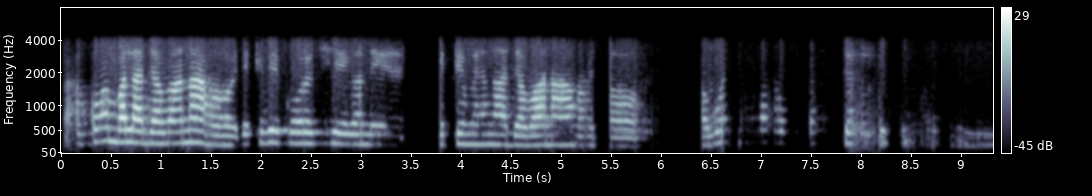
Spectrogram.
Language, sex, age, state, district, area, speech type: Maithili, female, 30-45, Bihar, Samastipur, urban, conversation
